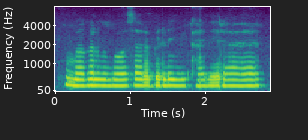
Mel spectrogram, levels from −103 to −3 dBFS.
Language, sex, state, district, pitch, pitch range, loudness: Hindi, female, Jharkhand, Palamu, 215 Hz, 215-220 Hz, -13 LUFS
